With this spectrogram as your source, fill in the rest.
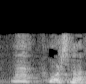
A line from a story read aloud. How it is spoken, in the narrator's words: said General Lee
